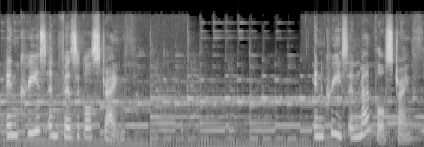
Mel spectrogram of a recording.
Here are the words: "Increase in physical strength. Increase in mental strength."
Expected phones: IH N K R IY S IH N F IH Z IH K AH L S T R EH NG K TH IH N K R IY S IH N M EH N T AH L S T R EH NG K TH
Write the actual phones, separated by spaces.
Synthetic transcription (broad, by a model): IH N K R IY S IH N F IH Z IH K AH L S T R EH NG K TH IH N K R IY S IH N M EH N T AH L S T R EH NG K TH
